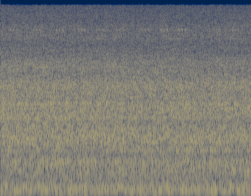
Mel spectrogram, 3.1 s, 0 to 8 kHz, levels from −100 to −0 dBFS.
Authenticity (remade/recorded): recorded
